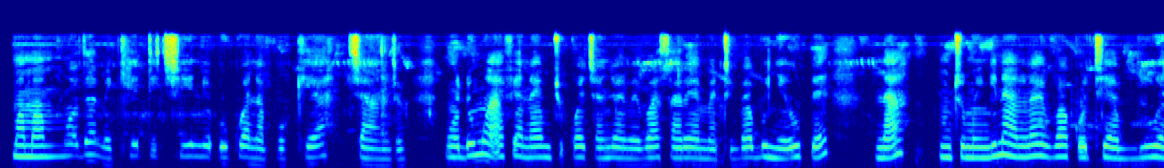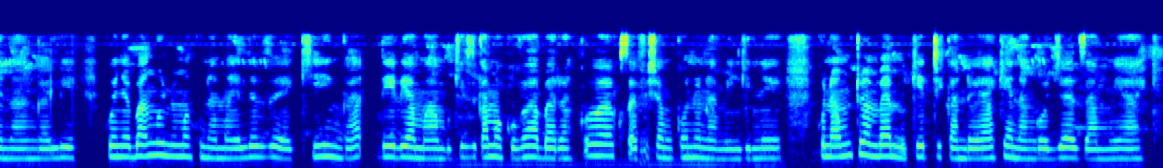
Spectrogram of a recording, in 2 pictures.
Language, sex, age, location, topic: Swahili, female, 25-35, Kisii, health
